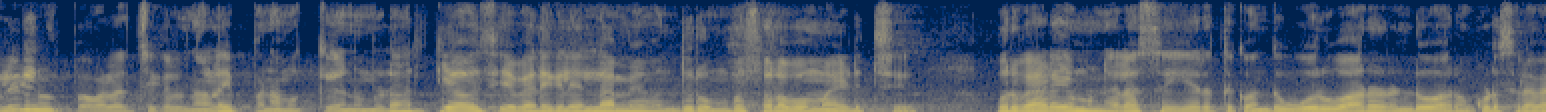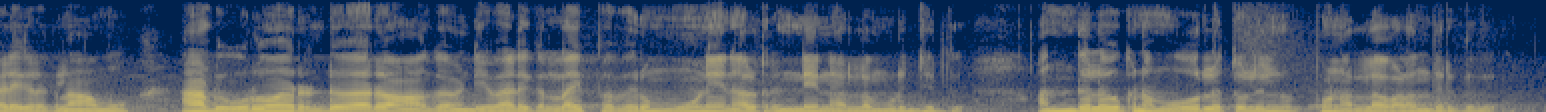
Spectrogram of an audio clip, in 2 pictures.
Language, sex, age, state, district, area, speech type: Tamil, male, 18-30, Tamil Nadu, Salem, rural, spontaneous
